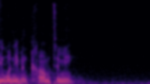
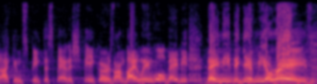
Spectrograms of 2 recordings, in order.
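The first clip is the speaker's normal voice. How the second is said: loud, excited boasting; acting out a cocky brag; bragging to wife; 5 semitones higher, 13 dB louder than usual. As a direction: build to a triumphant, higher-pitched finish.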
